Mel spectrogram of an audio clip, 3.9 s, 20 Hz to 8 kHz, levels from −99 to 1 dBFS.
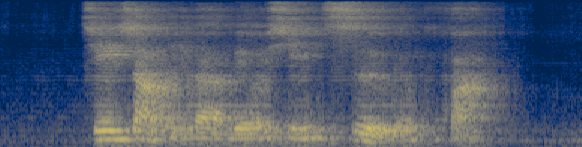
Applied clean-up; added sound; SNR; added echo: neural separator model SepFormer DNS4.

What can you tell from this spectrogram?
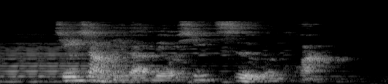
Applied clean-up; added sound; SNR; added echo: classical method WPE with log-MMSE.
